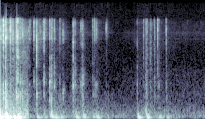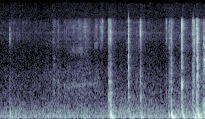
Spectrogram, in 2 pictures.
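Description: Keys clatter on a computer keyboard in short bursts of typing separated by quiet pauses, close and fairly soft, with no talking.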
